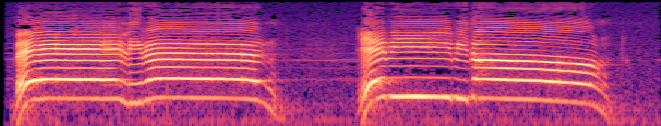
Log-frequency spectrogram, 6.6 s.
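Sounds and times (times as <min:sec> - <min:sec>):
fishmonger shouting: 0:00.1 - 0:02.8, 0:03.6 - 0:06.2.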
